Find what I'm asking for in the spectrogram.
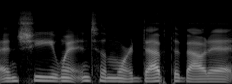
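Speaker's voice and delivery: plain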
